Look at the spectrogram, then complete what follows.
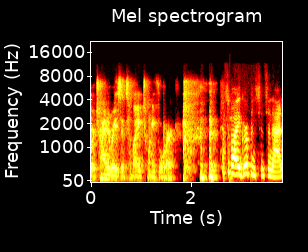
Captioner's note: laughing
